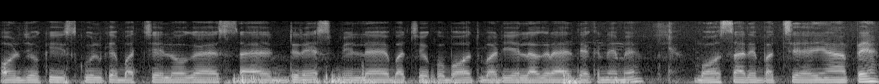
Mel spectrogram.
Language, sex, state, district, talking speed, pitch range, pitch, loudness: Hindi, male, Bihar, West Champaran, 175 wpm, 100-105 Hz, 100 Hz, -19 LUFS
